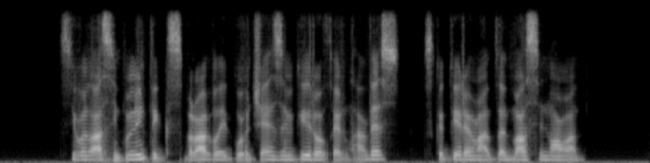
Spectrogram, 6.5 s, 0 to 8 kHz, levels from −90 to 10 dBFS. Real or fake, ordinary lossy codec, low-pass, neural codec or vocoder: fake; none; 7.2 kHz; autoencoder, 22.05 kHz, a latent of 192 numbers a frame, VITS, trained on many speakers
